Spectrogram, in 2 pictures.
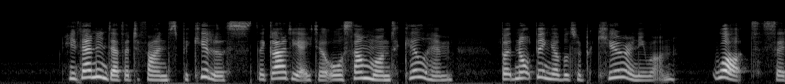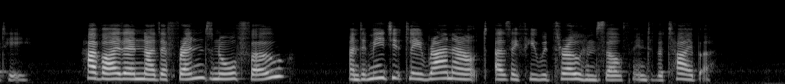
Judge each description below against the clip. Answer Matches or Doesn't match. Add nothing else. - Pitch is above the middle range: Matches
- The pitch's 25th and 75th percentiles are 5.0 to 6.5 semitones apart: Doesn't match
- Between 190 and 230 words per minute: Doesn't match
